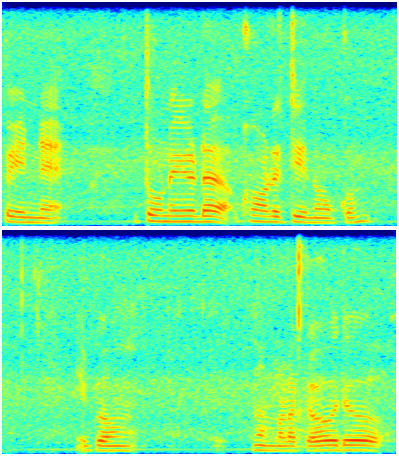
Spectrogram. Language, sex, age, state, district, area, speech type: Malayalam, female, 45-60, Kerala, Thiruvananthapuram, urban, spontaneous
